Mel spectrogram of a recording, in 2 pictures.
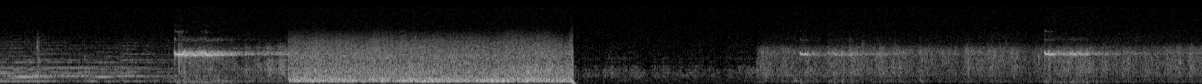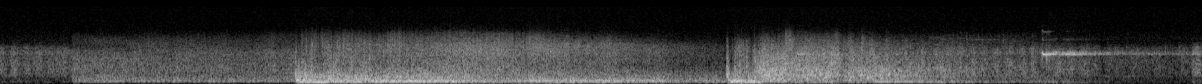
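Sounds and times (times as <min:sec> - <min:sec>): heavy explosion blasts: 0:02.7 - 0:05.8, 0:12.8 - 0:22.8.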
